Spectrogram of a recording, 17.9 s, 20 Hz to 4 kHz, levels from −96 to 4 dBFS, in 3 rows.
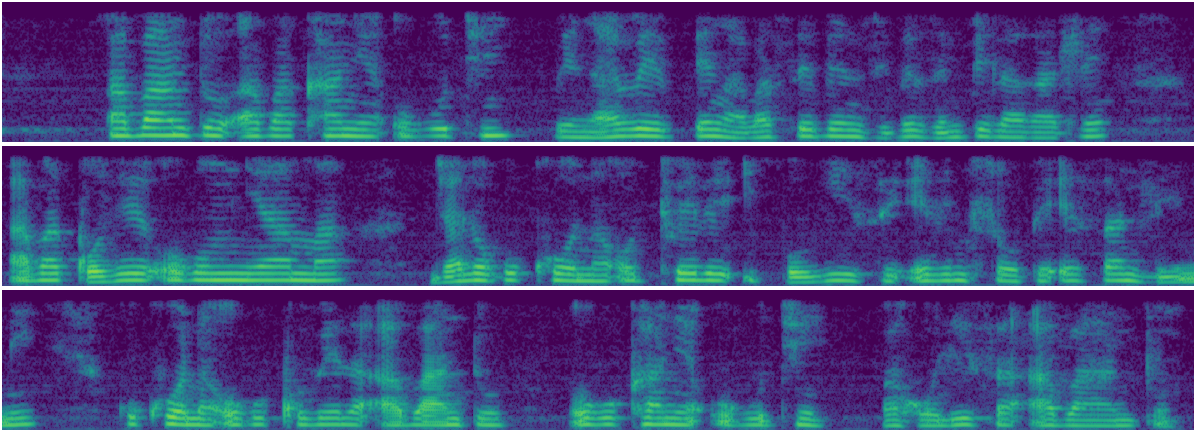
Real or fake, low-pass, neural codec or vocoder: real; 3.6 kHz; none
